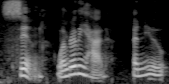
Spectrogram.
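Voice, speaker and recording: A woman reading a children's story aloud as a storytime host and teacher, with expressive, deliberate delivery. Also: medium pitch, vocal fry.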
